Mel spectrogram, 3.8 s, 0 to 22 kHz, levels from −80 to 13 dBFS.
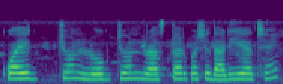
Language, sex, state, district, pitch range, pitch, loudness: Bengali, female, West Bengal, Alipurduar, 255-280 Hz, 270 Hz, -15 LUFS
